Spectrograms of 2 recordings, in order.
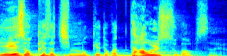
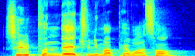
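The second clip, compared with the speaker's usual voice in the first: ordinary talk, nothing marked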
